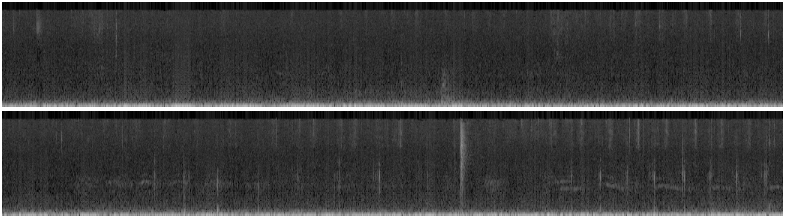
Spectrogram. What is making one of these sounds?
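Fingers softly rub and squeeze skin close by.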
